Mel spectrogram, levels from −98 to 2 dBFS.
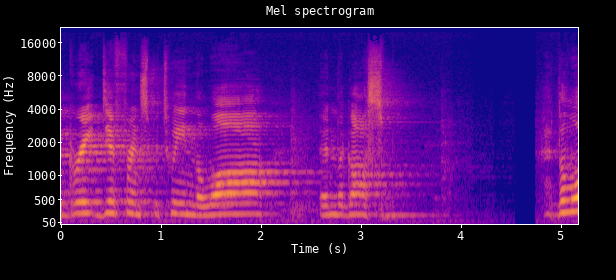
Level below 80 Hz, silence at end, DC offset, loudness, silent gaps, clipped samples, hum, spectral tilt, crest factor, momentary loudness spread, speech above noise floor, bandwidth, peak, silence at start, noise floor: -68 dBFS; 0 s; under 0.1%; -30 LUFS; none; under 0.1%; none; -3 dB/octave; 22 dB; 19 LU; 45 dB; 19.5 kHz; -10 dBFS; 0 s; -75 dBFS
